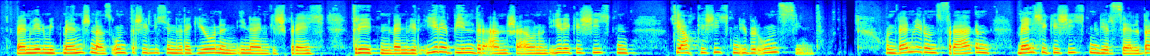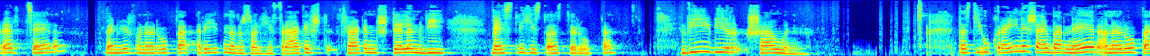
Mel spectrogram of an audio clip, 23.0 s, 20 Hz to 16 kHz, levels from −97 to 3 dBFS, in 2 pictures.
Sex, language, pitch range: female, German, 220-270 Hz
